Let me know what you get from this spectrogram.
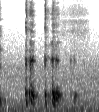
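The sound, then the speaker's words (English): A man coughs twice in quick succession, two short, harsh bursts, followed by a faint trailing sound and quiet. “I haven't heard him cough in I don't know how long.”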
